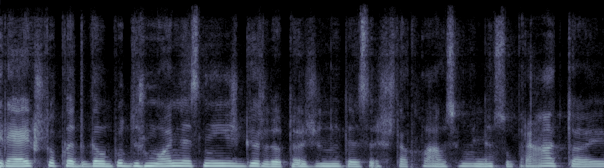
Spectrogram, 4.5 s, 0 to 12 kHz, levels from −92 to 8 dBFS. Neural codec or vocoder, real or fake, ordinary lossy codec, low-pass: codec, 32 kHz, 1.9 kbps, SNAC; fake; Opus, 32 kbps; 10.8 kHz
